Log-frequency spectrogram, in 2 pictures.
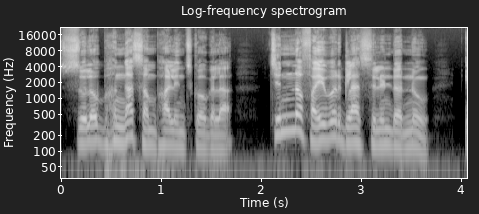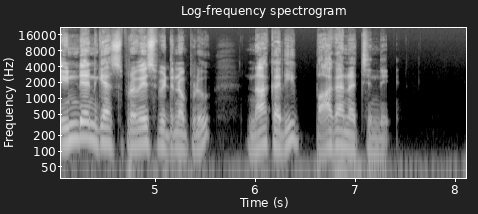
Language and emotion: Telugu, happy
